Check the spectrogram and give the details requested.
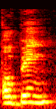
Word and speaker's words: Obeng: A user from Ghana has said that the name Obeng is No, Obeng.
